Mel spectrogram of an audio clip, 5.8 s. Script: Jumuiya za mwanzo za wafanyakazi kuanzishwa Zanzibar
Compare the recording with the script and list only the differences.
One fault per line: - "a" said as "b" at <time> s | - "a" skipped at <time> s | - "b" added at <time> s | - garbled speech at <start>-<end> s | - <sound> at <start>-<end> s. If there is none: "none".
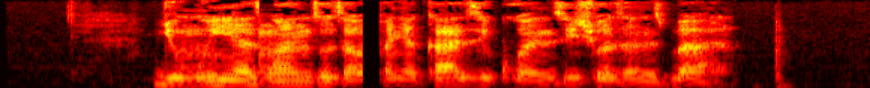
- "za" skipped at 1.7 s
- dropout at 2.4-2.5 s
